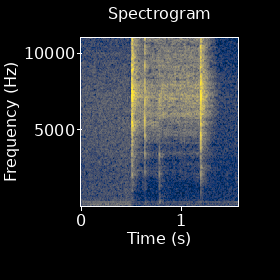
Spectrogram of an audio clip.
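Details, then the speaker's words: Kodak Retina IIIS shutter after cleaning the speed train: crisp release click, short buzzing escapement run, closing snap about 0.7 s later; running a little quick, speed train needs moving toward lens tube for more cam engagement; shutter speed train running fast. "was running a little bit quick that tells me I need to bring my speed train in towards the lens tube towards the center of the shutter for greater engagement with the cam"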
